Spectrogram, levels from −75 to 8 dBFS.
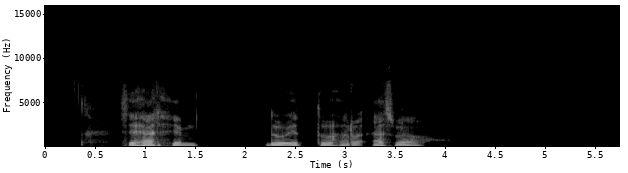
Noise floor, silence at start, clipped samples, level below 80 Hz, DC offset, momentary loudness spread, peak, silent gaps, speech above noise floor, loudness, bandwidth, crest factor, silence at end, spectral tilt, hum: under -90 dBFS; 0.4 s; under 0.1%; -60 dBFS; under 0.1%; 11 LU; -12 dBFS; none; over 61 dB; -30 LUFS; 7.6 kHz; 20 dB; 1.95 s; -7.5 dB/octave; none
